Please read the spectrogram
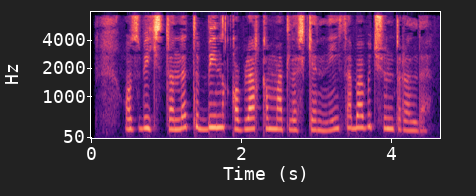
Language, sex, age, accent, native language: Uzbek, female, 18-24, Farg'ona, Uzbek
